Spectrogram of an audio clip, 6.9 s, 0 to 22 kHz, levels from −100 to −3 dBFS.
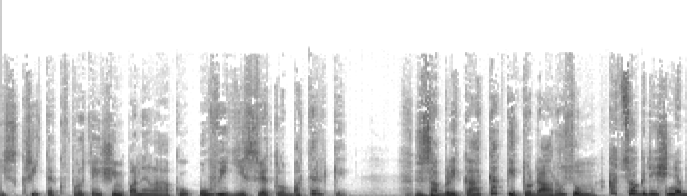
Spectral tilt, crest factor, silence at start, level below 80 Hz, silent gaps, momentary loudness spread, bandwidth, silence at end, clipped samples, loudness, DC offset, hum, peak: -6 dB/octave; 18 dB; 0 s; -60 dBFS; none; 8 LU; 16 kHz; 0 s; under 0.1%; -28 LUFS; under 0.1%; none; -10 dBFS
